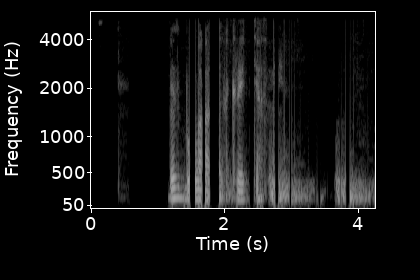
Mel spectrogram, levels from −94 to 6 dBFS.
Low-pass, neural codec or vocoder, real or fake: 5.4 kHz; none; real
